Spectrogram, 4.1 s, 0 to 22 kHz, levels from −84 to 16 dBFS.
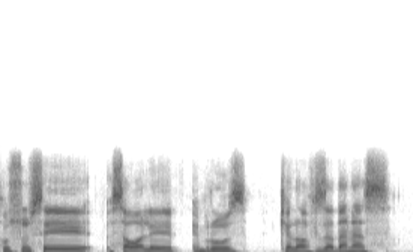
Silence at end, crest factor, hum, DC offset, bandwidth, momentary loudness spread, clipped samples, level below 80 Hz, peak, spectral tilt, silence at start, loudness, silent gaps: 0.25 s; 16 dB; none; under 0.1%; 9.2 kHz; 8 LU; under 0.1%; -60 dBFS; -8 dBFS; -3 dB/octave; 0 s; -23 LUFS; none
